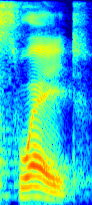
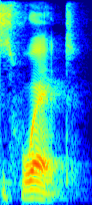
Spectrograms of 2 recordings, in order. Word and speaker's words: suede: Wrong pronunciation is sweat. Note the difference between the word I mean the pronunciation suede and sweat. Swed and sweat. This is a diff thong here.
